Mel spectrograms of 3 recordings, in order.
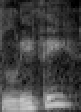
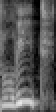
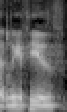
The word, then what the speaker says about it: Lethe: So this week's episode is season 1, episode 6 of Discovery, titled, I think it's pronounced Lethe. That is correct, Lethe. Oh, I thought it was Leet.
